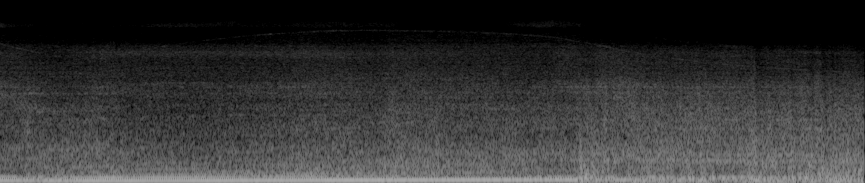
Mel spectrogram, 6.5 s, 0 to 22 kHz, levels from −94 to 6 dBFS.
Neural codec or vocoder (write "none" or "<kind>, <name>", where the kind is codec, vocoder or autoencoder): none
